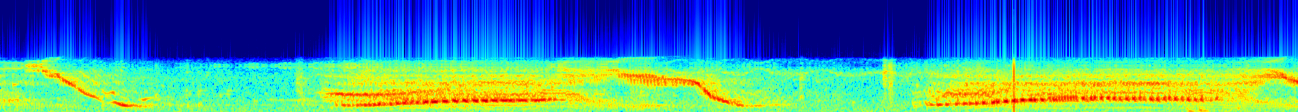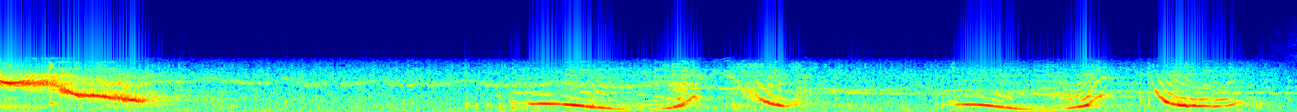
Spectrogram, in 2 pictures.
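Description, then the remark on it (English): Arctic whale song from a spring migration up from lower latitudes like the Bering Sea into the high Arctic ice: long, swooping moans and rising-falling calls repeated in phrases, followed by shorter V-shaped upsweeps and downsweeps, with no voices present. “And as they do a seasonal migration from slightly lower latitude like the Bering Sea up into the Arctic, and this is an example of the kind of sounds they make on that, what's a spring migration.”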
